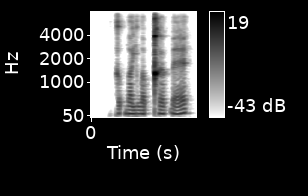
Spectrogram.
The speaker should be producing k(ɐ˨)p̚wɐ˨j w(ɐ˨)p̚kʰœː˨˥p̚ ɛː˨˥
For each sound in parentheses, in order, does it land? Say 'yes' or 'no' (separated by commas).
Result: yes, yes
